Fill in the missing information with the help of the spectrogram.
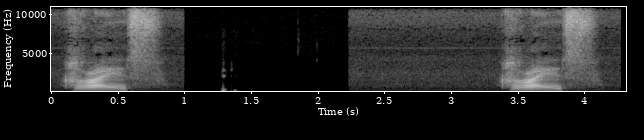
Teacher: Debemos de hacer que nuestro dorso de la lengua se levante, haciendo vibrar la úvula y luego, claro, la vibración de las cuerdas vocales tiene que ser necesario porque es un sonido vibrante. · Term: R fuerte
